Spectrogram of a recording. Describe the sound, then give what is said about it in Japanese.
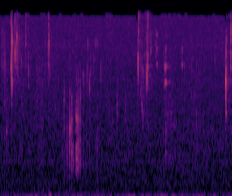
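Someone chews maru boro sponge cookies, a Fukuoka souvenir, making faint, soft, crunchy mouth sounds with many small irregular bites and clicks and no talk. “丸ボーロを食べてますこれは本当にうまいよ”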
